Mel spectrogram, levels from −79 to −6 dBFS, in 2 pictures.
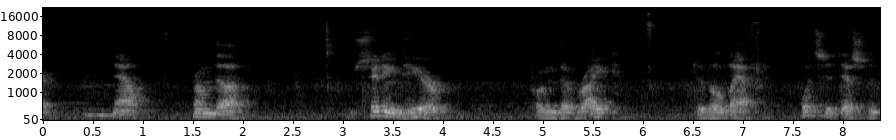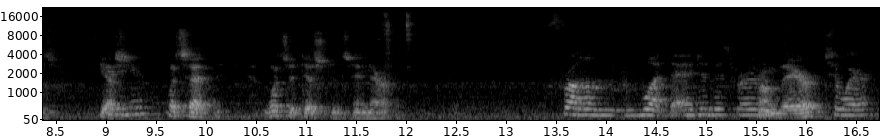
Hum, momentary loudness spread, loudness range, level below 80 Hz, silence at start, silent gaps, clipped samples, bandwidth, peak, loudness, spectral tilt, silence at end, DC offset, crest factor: none; 21 LU; 4 LU; -70 dBFS; 0 s; none; under 0.1%; 19 kHz; -24 dBFS; -42 LUFS; -5.5 dB/octave; 0 s; under 0.1%; 20 dB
